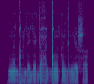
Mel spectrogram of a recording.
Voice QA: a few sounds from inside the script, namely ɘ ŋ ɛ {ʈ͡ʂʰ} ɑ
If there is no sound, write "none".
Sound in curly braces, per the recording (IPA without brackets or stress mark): ʂ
